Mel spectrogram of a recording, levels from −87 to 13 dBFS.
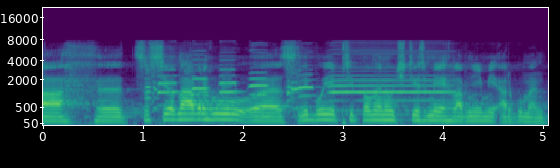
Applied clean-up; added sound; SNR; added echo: none; Harmonica; 6 dB; none.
